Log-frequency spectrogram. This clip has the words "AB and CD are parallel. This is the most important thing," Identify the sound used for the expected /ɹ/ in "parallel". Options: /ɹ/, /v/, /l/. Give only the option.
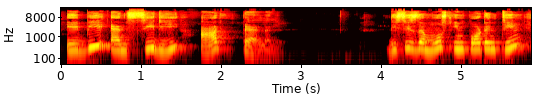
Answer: /l/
